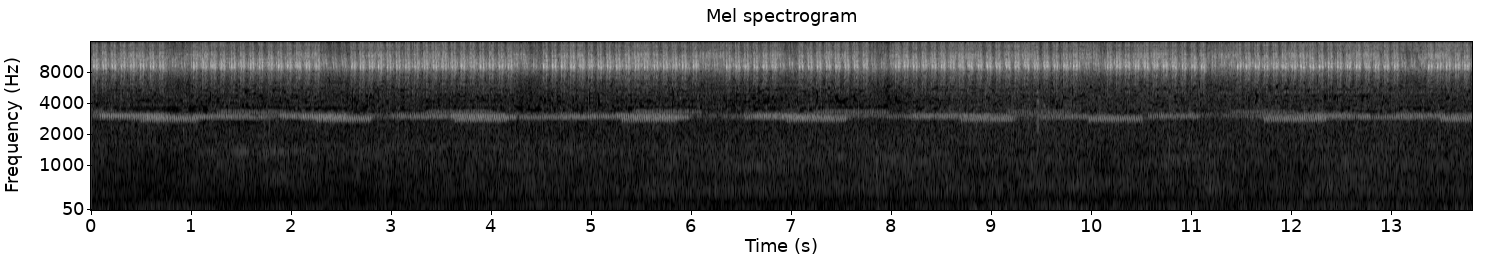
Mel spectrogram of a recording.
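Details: Evening chorus of crickets: an unbroken, piercing high-pitched drone with a second, lower trill that rises and breaks off in bursts lasting a second or two. Little else is heard.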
